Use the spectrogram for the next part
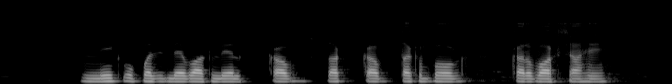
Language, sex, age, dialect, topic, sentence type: Maithili, male, 46-50, Angika, agriculture, question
